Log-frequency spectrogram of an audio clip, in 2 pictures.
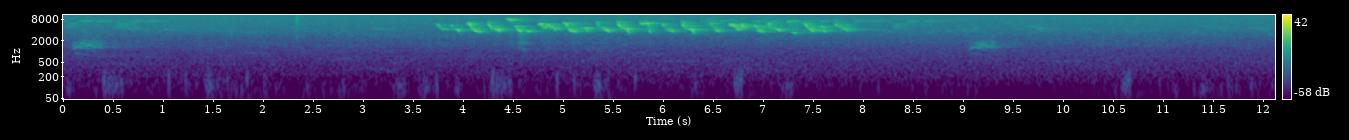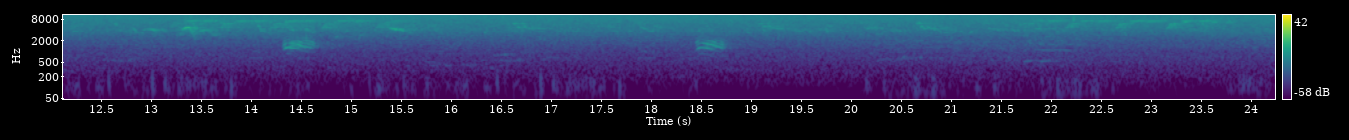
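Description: Outdoor ambience with birds calling. A loud, rapid, high-pitched chatter lasts about four seconds, starting a few seconds in. Short rising calls come now and then, and faint high chirps repeat in the background.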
